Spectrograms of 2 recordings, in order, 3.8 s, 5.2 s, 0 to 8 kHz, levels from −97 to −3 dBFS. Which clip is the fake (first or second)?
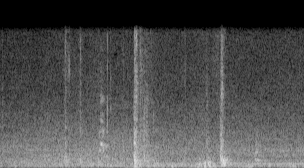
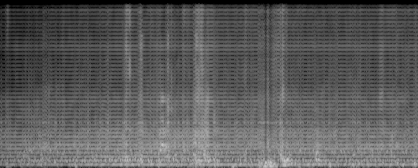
second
